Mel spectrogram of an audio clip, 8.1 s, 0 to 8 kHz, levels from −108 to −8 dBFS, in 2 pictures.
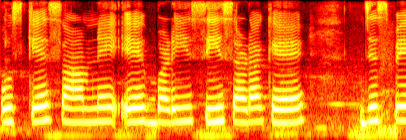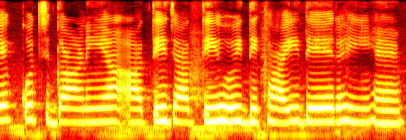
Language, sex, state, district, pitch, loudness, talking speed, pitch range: Hindi, female, Uttar Pradesh, Lucknow, 275 Hz, -12 LUFS, 125 wpm, 265-285 Hz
